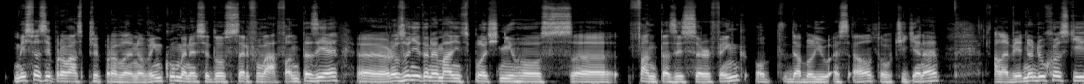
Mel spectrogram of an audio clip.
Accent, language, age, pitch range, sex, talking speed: native, Czech, 20-39, 120-150 Hz, male, 155 wpm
